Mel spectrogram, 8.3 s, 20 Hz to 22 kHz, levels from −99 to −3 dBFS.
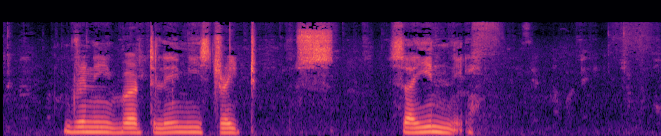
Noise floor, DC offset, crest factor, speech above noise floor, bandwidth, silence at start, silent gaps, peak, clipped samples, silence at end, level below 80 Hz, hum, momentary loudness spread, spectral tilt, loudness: -61 dBFS; under 0.1%; 22 dB; 33 dB; 11.5 kHz; 0.1 s; none; -8 dBFS; under 0.1%; 0.15 s; -68 dBFS; none; 18 LU; -3 dB/octave; -26 LUFS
